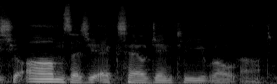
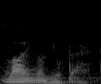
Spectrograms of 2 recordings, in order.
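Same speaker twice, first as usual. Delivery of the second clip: soft spa whisper; 10 dB quieter than usual. Acted. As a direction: ease them into stillness, growing softer. Guided relaxation in corpse pose.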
